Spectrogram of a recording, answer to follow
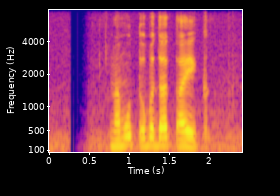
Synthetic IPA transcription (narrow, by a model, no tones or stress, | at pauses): namut̪obəd̪at̪ːajek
